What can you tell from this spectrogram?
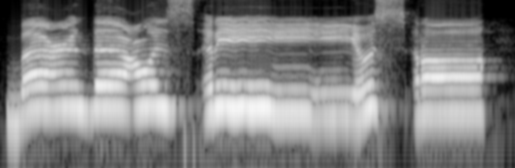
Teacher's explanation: Ini tanwin bertemu dengan ya. Cara bacanya masuk ke ya disertai dengung 2 ketukan. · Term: idgham bi gunnah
